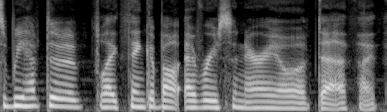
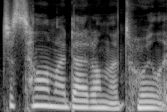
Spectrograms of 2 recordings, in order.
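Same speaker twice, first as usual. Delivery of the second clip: ordinary delivery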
